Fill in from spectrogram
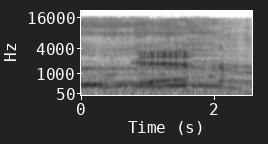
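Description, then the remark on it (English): A captive elephant gives a deep, drawn-out rumble to a companion, a loud continuous throaty tone that wavers slightly in pitch and sinks lower toward the end, with no one talking over it. “Eavesdropping on this conversation between old friends reminds me what's really important for these captive elephants.”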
